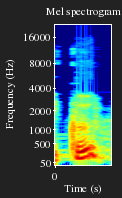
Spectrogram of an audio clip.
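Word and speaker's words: ku (九): Por cómo se pronuncia, ¿no? Exacto. Shi, suena como muerte. – Y ku, de kurushi, de sufrimiento.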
